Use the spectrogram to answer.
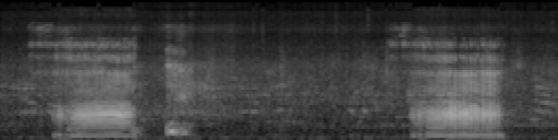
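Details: Sleeping pug: two loud, buzzing snores a few seconds apart with a brief snort between; ordinary snoring.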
